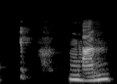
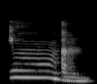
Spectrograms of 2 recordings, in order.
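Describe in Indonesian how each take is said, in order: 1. Suku kata pertama berakhir dengan bunyi p. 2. Suku kata pertama berakhir dengan bunyi m. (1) "bukan Ipman" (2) "tetapi Imman"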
